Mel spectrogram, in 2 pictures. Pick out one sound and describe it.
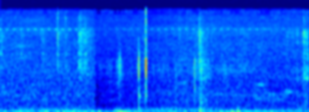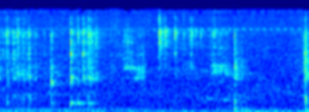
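Cupboard doors open and shut with knocks.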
